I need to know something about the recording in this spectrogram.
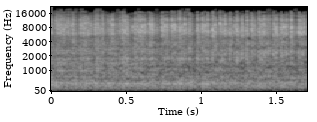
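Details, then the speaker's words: Corvette at a lumpy but regular V8 idle, with a strong exhaust note and no tapping or clatter. Normal idle; it sounds good. "right yeah that thing sounds good doesn't it sounds so good"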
